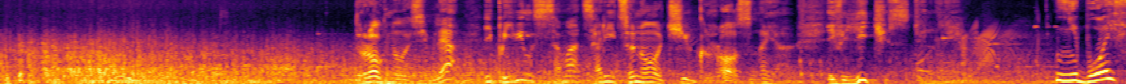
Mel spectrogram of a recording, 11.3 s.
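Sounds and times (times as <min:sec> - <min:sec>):
thunder clap: 0:00.0 - 0:11.2
speech: 0:03.6 - 0:09.7, 0:10.6 - 0:11.2.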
